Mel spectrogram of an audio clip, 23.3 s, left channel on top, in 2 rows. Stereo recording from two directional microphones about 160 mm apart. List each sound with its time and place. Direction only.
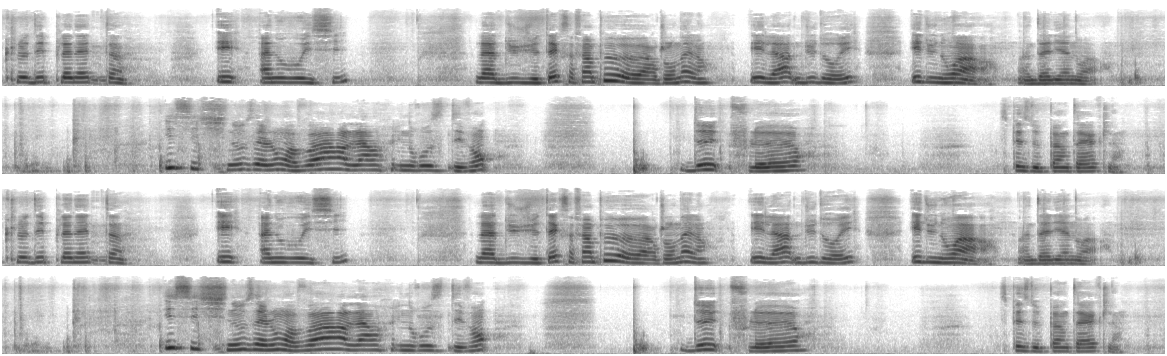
0.0 s a woman's voice: 20° right (ahead or behind)
13.2 s a woman's voice: 65° right (ahead or behind)
14.7 s speech: 40° right (ahead or behind); by 16.4 s 20° right (ahead or behind)
17.1 s snort: 30° right (ahead or behind)
18.5 s speech: 35° right (ahead or behind)
21.5 s speech: 30° right (ahead or behind)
